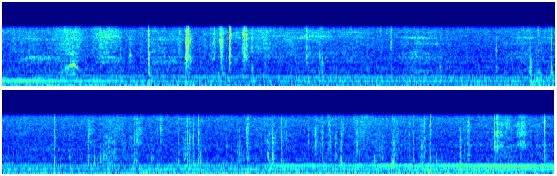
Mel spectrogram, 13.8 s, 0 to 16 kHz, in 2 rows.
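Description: BMW 328's straight-six engine idling steadily just after starting, heard from inside the cabin; its idle pitch eases down slightly at first, then holds. Scattered light clicks and knocks sound over it, the sharpest a couple of seconds in.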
